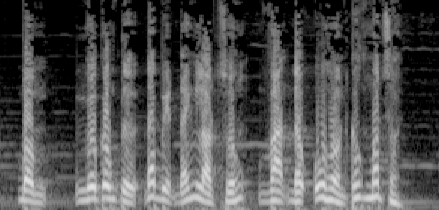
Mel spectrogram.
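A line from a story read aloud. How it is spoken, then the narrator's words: Trembling report. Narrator (Vietnamese): người này run rẩy thưa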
